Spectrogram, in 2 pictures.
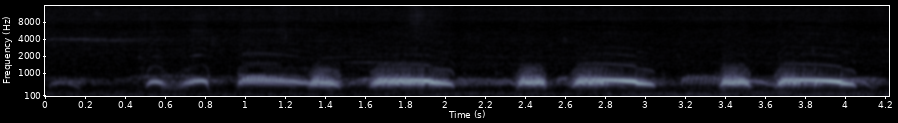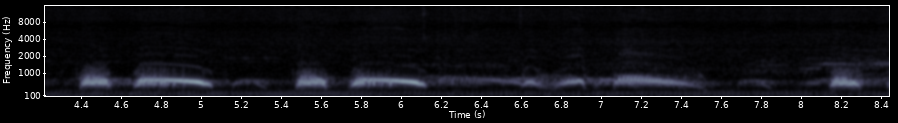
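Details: Spotted dove from Ca Mau, a wild-caught field bird picked as a strong cooer, giving mellow low coos in quick two- and three-note phrases, about one note per second, with a faint steady hum underneath.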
